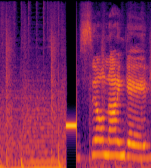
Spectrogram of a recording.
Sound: upbeat music; beep

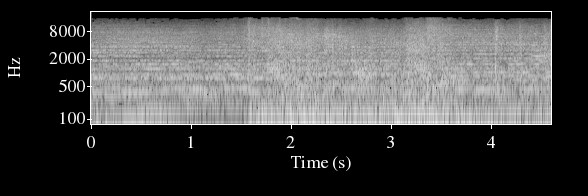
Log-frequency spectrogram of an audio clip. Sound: laser blast crashing on the ground

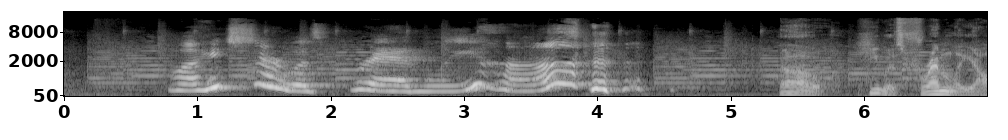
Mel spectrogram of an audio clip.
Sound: giggles

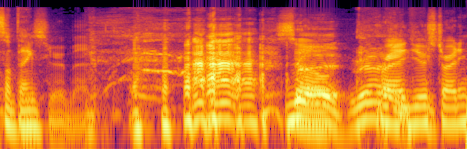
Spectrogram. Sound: group laughing

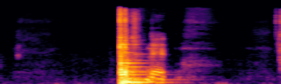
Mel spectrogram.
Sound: clunk

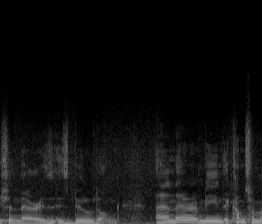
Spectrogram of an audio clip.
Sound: speaks in foreign language

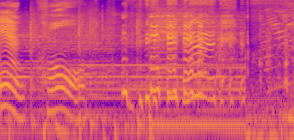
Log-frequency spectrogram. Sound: giggling

